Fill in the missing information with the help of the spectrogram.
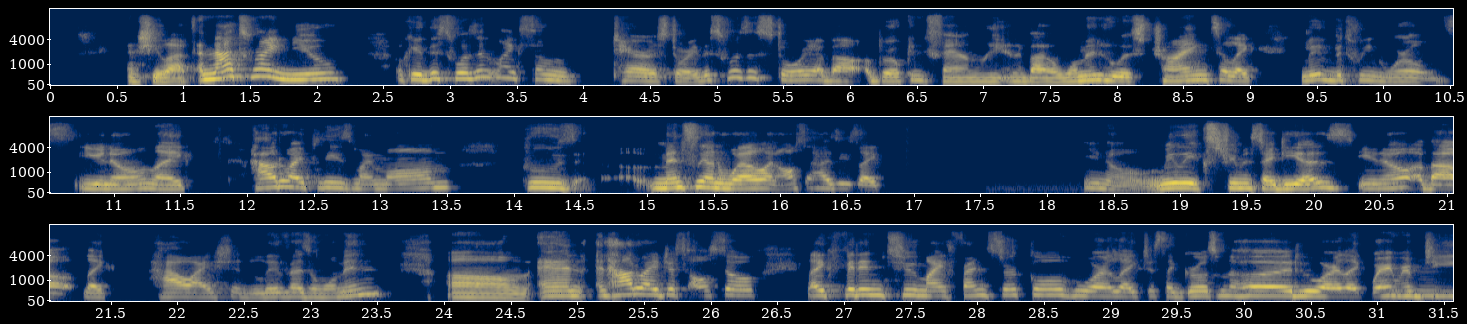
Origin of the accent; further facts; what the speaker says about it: United States; I am Egyptian, right? And I am also American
